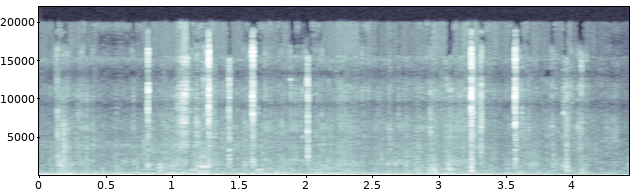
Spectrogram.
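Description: An oncoming car on a narrow, snowy mountain road rumbles steadily nearby, its engine a continuous low drone under people talking.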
